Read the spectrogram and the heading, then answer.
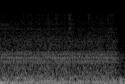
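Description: A window air conditioner, set in a window in summer, runs with a steady, low droning hum and a constant airy hiss, unchanging throughout, fairly quiet and with no voices.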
